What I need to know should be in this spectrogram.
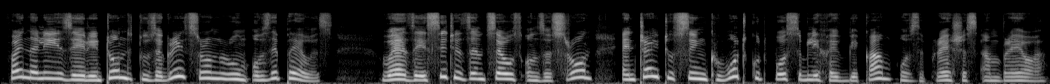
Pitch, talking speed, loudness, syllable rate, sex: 230 Hz, 175 wpm, -19 LUFS, 5.3 syllables/s, female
